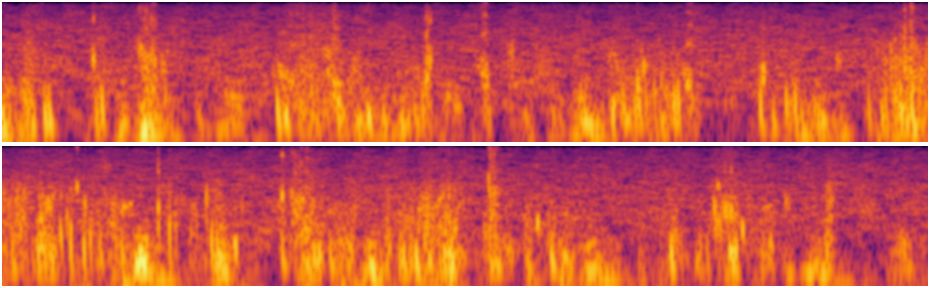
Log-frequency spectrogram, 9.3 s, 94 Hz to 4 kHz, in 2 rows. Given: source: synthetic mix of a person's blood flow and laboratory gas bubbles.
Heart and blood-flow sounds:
Doppler ultrasound of blood flow; precordium
0.00-0.29 s: bubbles
0.41-0.55 s: bubbles
0.66-0.84 s: bubbles
1.35-2.18 s: bubbles
2.37-2.48 s: bubbles
2.52-2.57 s: bubbles
3.00-3.48 s: bubbles
3.75-4.04 s: bubbles
4.16-4.21 s: bubbles
4.29-5.29 s: bubbles
5.37-5.86 s: bubbles
5.99-6.42 s: bubbles
6.54-6.95 s: bubbles
7.03-7.20 s: bubbles
7.23-7.50 s: bubbles
7.94-8.03 s: bubbles
8.08-8.38 s: bubbles
8.40-8.50 s: bubbles
8.53-8.57 s: bubbles
8.71-8.80 s: bubbles
From the record:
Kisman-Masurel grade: 342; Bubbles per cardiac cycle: rolling drumbeat, 9 or more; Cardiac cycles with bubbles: 100%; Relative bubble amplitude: moderate (0.250 to 0.450); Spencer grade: 3 (all of the cardiac periods contain showers or single bubble signals, but not dominating or overriding the cardiac motion signals); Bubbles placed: only in the low amplitude regions of the cardiac cycle

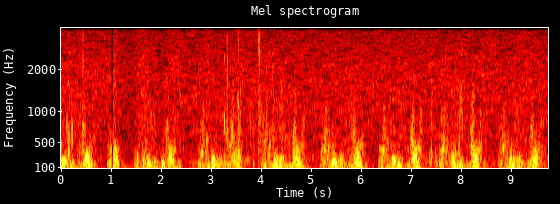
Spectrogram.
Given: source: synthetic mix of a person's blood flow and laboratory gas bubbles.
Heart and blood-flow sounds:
Doppler ultrasound of blood flow; precordium
0.00-0.27 s: bubbles
0.33-0.47 s: bubbles
3.22-3.89 s: bubbles
7.36-7.55 s: bubbles
7.58-7.63 s: bubbles
7.75-8.04 s: bubbles
From the record:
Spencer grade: 2 (many but less than half of the cardiac periods contain bubble signals, singularly or in groups); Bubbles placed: only in the low amplitude regions of the cardiac cycle

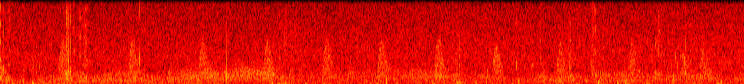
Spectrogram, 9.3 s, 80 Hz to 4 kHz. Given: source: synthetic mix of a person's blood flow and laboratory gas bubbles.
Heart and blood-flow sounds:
Doppler ultrasound of blood flow; subclavian vein
0.00-0.18 s: bubbles
0.25-0.69 s: bubbles
0.78-1.16 s: bubbles
1.73-1.78 s: bubbles
1.89-2.17 s: bubbles
5.65-5.83 s: bubbles
6.04-6.15 s: bubbles
6.42-6.88 s: bubbles
6.99-7.29 s: bubbles
7.35-7.61 s: bubbles
8.15-8.63 s: bubbles
From the record:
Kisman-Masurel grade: 232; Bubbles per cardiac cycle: several, 3 to 8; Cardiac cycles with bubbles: 50 to 99%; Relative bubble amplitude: moderate (0.250 to 0.450); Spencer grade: 3 (all of the cardiac periods contain showers or single bubble signals, but not dominating or overriding the cardiac motion signals); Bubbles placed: anywhere in the cardiac cycle

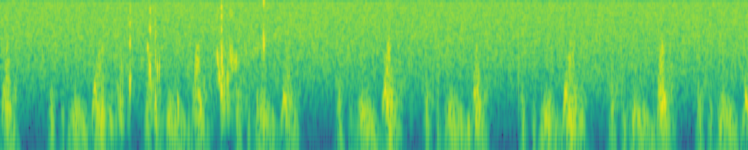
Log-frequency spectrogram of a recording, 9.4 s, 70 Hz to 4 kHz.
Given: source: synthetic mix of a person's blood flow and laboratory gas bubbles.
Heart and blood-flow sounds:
Doppler ultrasound of blood flow; precordium
1.44-1.67 s: bubbles
1.82-2.01 s: bubbles
2.19-2.28 s: bubbles
2.69-3.35 s: bubbles
From the record:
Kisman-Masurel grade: 223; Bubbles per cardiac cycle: several, 3 to 8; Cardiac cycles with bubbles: 10 to 50%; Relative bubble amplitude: loud (0.450 to 0.775); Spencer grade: 2 (many but less than half of the cardiac periods contain bubble signals, singularly or in groups); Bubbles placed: only in the low amplitude regions of the cardiac cycle

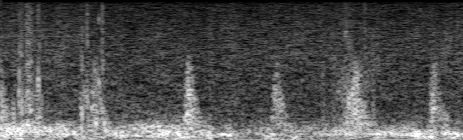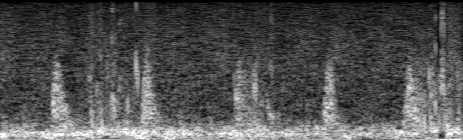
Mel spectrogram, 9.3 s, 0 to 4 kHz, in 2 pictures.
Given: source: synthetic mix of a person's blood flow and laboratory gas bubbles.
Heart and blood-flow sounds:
Doppler ultrasound of blood flow; subclavian vein
0.00-0.04 s: bubbles
0.09-0.45 s: bubbles
0.77-1.07 s: bubbles
3.30-3.71 s: bubbles
5.50-6.04 s: bubbles
6.94-7.42 s: bubbles
8.74-9.25 s: bubbles
From the record:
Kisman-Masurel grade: 222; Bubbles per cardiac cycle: several, 3 to 8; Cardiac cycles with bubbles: 10 to 50%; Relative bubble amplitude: moderate (0.250 to 0.450); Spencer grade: 2 (many but less than half of the cardiac periods contain bubble signals, singularly or in groups); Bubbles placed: anywhere in the cardiac cycle

